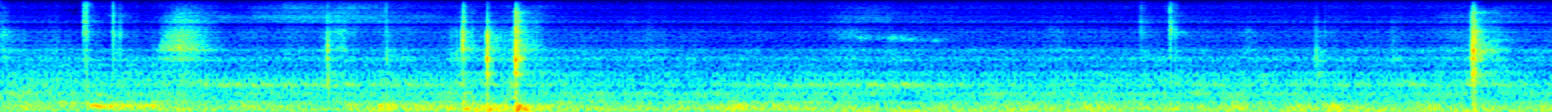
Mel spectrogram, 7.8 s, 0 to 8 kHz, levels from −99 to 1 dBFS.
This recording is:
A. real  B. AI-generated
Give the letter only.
B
